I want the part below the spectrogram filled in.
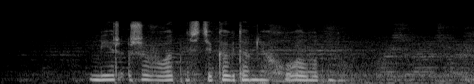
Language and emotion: Russian, sad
